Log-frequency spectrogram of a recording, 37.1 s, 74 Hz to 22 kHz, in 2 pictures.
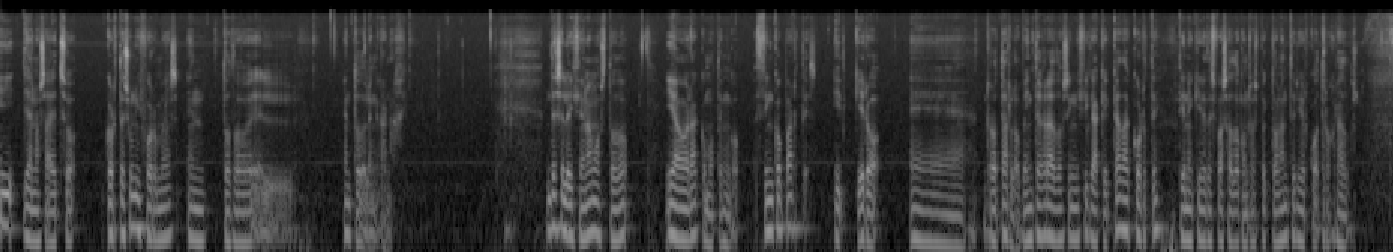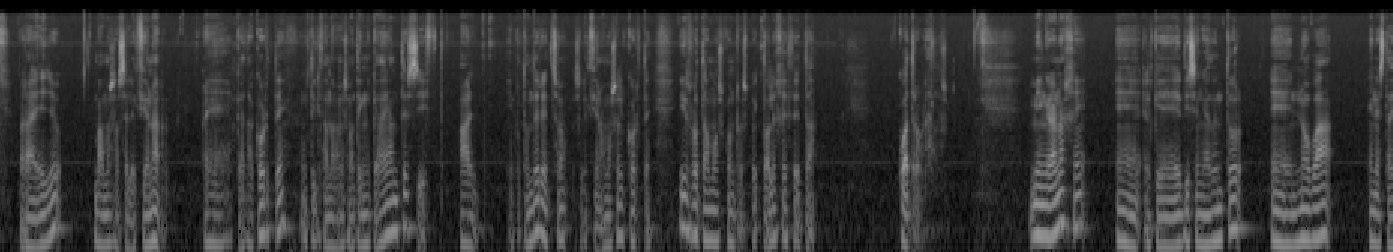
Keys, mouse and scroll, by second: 3.6-5.1 middle drag, 5.2 scroll up 1, 5.8 middle click, 7.4 a, 8.5-8.8 scroll up 2, 9.1 scroll down 2, 13.8 middle click, 19.8 right click, 25.8 alt+shift+right click, 28.5 r, 29.8 z, 31.6 KP_4.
